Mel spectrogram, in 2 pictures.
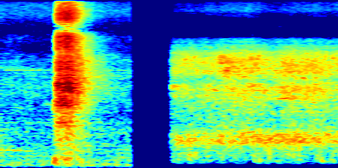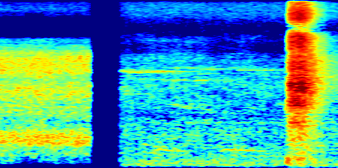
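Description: A Bengal tiger gives two sharp, explosive sneezes, one near each end, with steady background noise between.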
